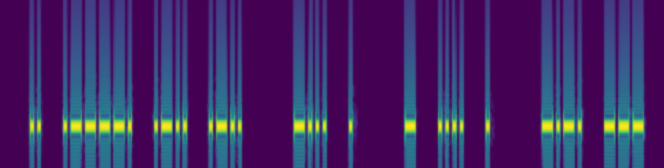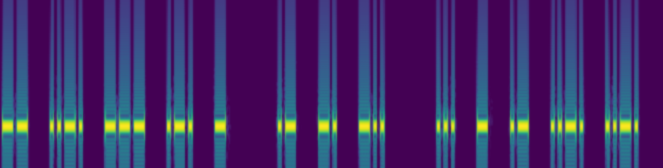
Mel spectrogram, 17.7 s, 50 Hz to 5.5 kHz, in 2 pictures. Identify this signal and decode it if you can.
Morse code, heard as a keyed tone, about 25 wpm, spaced as for 18 wpm, 700 Hz. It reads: I'LL BE THE COMFORT AND STAFF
